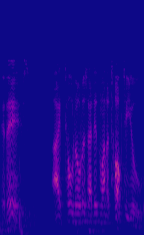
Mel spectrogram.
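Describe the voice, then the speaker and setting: Man as an irritable police lieutenant, husky, fast-talking, brusque, muffled vintage radio drama. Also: medium pitch, close to an everyday voice. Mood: exasperated. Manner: brusque, exasperated. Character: irritable, harried male police lieutenant, sarcastic. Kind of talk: 1940s radio drama acting.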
